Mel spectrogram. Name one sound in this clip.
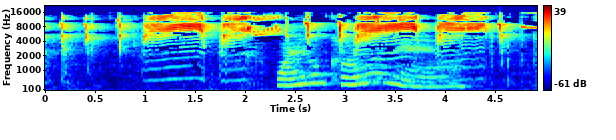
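A marmoset gives high-pitched trilling calls.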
